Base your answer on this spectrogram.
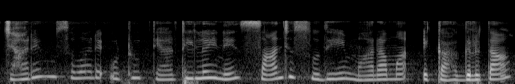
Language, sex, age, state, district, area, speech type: Gujarati, female, 18-30, Gujarat, Rajkot, rural, spontaneous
